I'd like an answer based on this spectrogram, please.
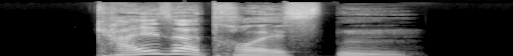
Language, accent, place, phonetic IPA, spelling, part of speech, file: German, Germany, Berlin, [ˈkaɪ̯zɐˌtʁɔɪ̯stn̩], kaisertreusten, adjective, De-kaisertreusten.ogg
- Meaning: 1. superlative degree of kaisertreu 2. inflection of kaisertreu: strong genitive masculine/neuter singular superlative degree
